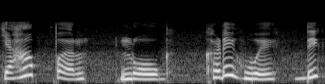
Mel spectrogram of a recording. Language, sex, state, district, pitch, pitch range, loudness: Hindi, female, Himachal Pradesh, Shimla, 265 Hz, 245-325 Hz, -12 LUFS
